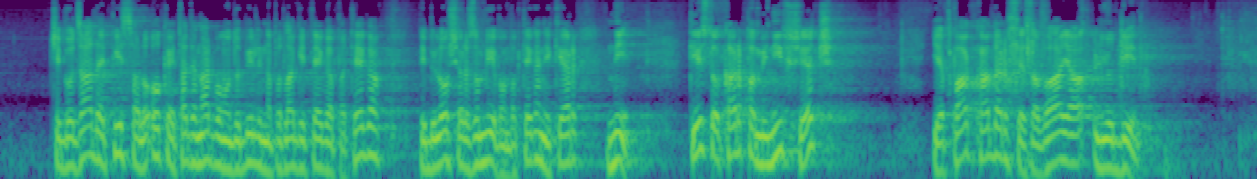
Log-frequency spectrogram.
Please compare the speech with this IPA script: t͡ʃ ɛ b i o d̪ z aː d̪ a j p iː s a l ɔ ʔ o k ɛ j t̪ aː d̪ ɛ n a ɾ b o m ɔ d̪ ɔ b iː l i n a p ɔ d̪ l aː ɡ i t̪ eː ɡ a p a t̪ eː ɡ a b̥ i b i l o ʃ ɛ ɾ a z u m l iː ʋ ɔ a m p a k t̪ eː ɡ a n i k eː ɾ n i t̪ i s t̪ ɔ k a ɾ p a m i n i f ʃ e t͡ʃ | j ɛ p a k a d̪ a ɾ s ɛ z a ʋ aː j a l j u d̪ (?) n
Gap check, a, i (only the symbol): i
